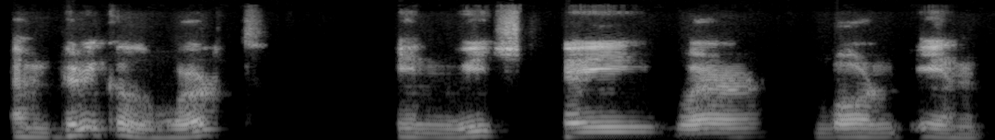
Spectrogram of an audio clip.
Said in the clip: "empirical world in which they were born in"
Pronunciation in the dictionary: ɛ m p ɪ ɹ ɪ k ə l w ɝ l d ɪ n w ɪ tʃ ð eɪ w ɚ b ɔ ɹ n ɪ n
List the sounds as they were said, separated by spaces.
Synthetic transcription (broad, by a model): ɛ m p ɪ ɹ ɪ k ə l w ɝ d ɪ n w ɪ tʃ ð eɪ w ɚ b ɔ ɹ n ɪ n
